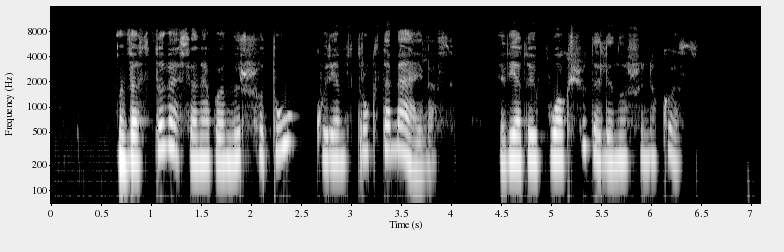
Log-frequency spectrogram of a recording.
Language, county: Lithuanian, Vilnius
